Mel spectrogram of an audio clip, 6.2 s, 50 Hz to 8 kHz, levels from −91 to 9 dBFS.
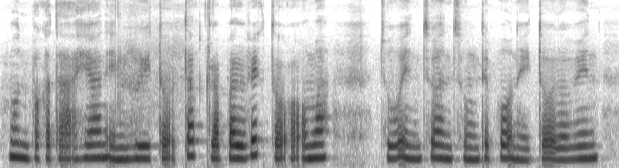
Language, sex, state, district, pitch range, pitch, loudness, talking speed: Mizo, female, Mizoram, Aizawl, 220-235 Hz, 230 Hz, -18 LUFS, 220 wpm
